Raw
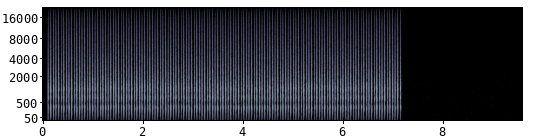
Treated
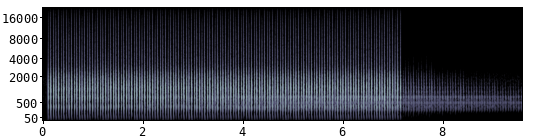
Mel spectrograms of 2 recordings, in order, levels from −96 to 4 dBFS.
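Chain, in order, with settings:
high-pass filter 71 Hz 24 dB per octave
flat-topped bell 900 Hz +15 dB 2.9 octaves
on a send: feedback echo with a band-pass in the loop 630 ms, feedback 81%, band-pass 450 Hz, level −22 dB
on the sum: level −8.5 dB

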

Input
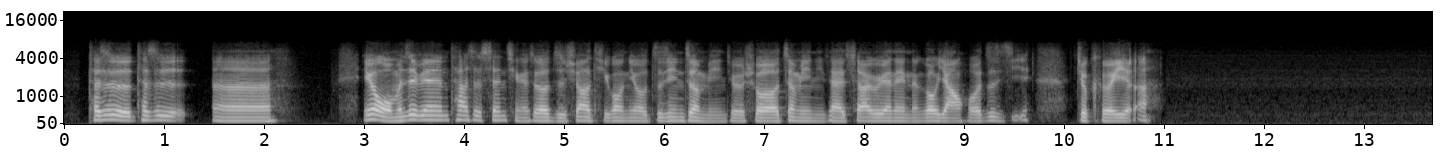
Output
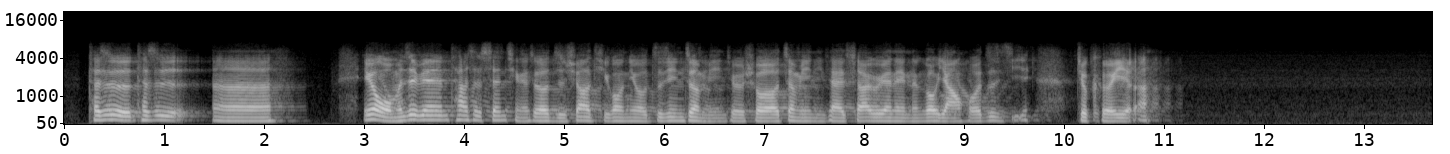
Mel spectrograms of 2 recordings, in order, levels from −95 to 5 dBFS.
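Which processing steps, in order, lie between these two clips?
low-pass filter 4,500 Hz 12 dB per octave
on a send: repeating echo 121 ms, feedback 38%, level −18.5 dB

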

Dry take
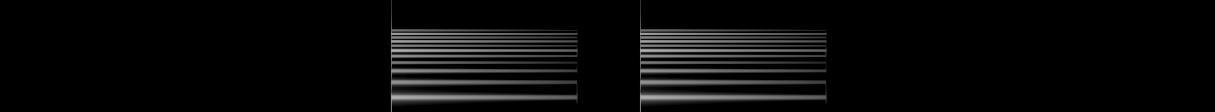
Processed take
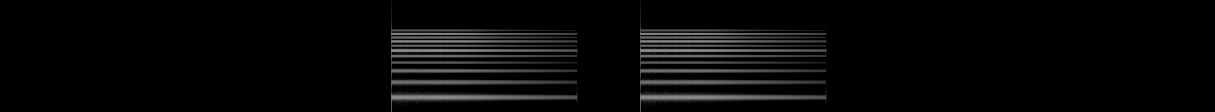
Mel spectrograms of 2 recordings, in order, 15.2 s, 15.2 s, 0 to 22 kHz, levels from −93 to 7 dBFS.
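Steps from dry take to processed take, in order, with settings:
dynamic equaliser 6,800 Hz, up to +4 dB, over −37 dBFS, Q 0.75
brickwall limiter −19.5 dBFS, peak gain reduction 11 dB
level −4 dB

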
